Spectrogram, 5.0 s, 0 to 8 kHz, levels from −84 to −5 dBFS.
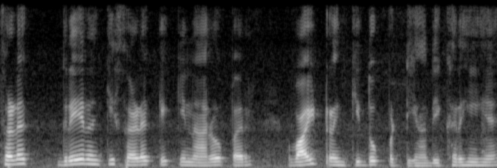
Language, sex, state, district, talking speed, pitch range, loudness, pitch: Hindi, female, Punjab, Pathankot, 195 wpm, 150-180 Hz, -22 LUFS, 160 Hz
